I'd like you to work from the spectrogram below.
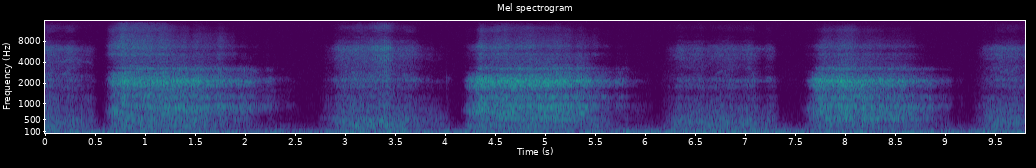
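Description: Slow, deep breathing during a yoga pose held with heels lifted and hips sunk low: loud, airy breaths in long, even cycles that alternate between stronger and softer strokes, with no talking.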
